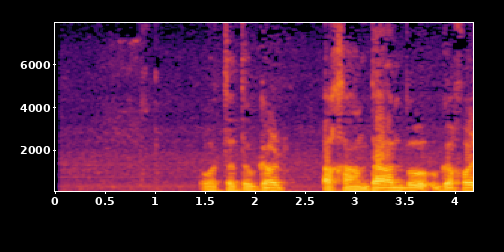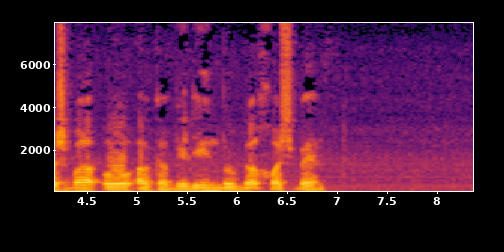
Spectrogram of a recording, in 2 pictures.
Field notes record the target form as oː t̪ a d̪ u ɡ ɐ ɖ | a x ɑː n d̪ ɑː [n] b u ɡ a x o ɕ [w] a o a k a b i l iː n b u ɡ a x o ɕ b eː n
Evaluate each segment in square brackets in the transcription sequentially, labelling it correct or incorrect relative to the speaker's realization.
correct, incorrect: b

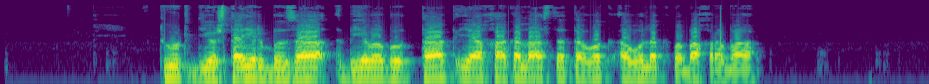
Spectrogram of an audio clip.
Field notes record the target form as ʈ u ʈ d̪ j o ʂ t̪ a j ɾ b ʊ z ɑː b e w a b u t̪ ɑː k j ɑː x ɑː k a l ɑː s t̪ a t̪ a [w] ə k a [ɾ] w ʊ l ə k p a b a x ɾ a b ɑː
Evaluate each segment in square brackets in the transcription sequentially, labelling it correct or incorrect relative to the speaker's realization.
correct, incorrect: none

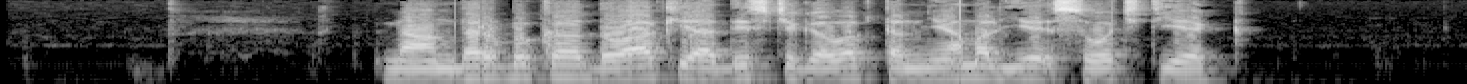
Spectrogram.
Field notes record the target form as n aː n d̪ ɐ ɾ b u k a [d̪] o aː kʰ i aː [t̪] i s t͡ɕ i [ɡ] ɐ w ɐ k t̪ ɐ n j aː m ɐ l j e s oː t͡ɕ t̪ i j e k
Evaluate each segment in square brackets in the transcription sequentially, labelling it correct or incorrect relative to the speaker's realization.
correct, incorrect: d̪, correct

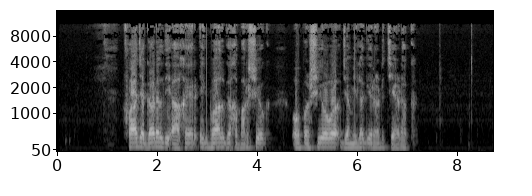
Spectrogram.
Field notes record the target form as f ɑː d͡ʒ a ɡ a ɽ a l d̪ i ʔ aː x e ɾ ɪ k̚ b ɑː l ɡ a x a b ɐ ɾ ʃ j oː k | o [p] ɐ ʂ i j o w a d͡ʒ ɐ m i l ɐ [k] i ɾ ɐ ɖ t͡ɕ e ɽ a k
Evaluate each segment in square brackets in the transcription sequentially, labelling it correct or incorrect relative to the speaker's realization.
correct, incorrect: ɡ

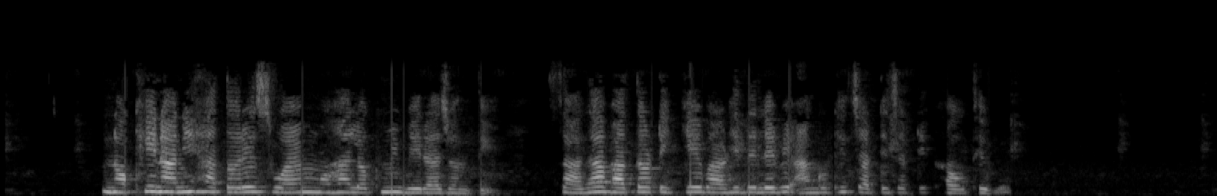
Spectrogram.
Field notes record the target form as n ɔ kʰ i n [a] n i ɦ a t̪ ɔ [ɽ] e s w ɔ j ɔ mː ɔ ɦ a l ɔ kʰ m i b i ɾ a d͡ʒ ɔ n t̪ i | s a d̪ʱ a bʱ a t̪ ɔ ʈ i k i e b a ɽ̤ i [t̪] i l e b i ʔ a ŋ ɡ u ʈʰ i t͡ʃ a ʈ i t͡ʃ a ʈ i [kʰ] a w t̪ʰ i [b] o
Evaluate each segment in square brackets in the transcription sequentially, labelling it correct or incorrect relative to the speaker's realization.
correct, incorrect: ɾ, incorrect: d̪, correct, correct

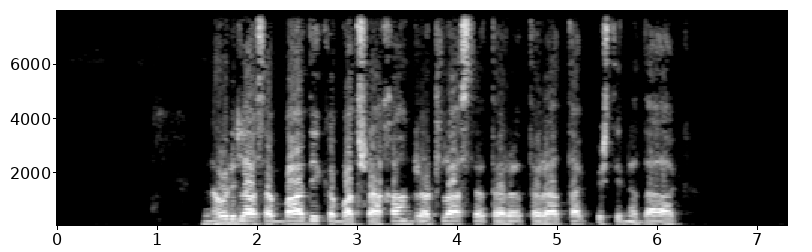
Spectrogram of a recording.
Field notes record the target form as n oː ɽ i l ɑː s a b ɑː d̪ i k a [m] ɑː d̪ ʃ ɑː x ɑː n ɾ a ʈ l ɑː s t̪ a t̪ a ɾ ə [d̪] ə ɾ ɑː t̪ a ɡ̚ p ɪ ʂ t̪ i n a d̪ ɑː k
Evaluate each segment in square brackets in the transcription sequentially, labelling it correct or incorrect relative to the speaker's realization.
incorrect: b, incorrect: t̪

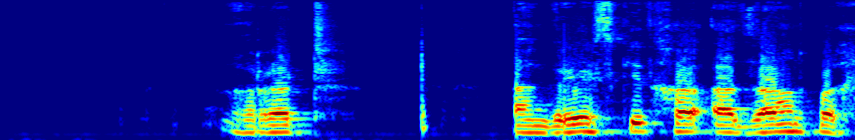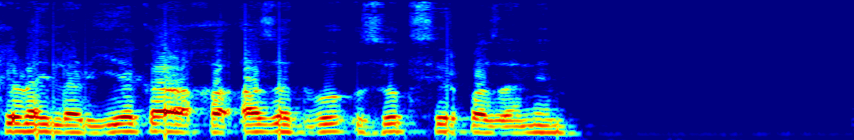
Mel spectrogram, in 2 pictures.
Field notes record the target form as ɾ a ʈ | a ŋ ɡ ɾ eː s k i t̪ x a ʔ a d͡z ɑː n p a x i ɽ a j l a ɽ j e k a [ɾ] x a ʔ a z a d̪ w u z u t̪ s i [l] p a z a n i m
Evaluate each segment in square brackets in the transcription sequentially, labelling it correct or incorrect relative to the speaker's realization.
incorrect: none, incorrect: ɾ

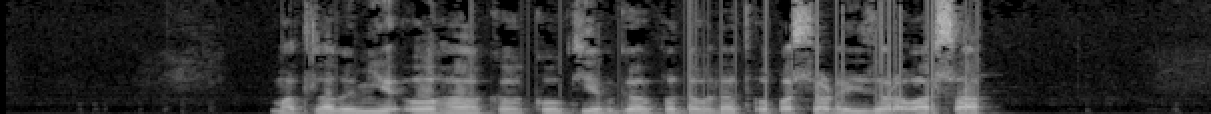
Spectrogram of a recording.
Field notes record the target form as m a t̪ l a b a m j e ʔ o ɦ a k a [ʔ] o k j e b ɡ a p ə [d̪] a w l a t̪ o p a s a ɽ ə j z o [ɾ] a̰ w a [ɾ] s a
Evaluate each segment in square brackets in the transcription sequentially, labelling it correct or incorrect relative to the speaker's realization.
incorrect: k, correct, correct, correct

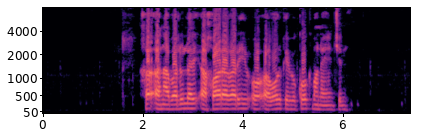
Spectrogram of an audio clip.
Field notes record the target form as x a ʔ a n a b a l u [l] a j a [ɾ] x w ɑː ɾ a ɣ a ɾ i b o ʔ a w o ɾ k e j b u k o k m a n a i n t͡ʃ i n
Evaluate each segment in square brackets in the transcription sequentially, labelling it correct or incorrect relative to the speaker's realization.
correct, incorrect: none

